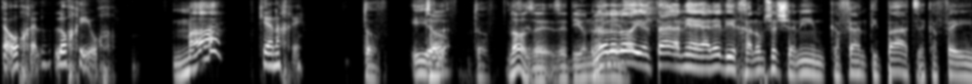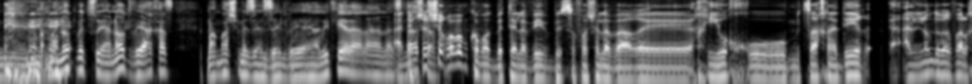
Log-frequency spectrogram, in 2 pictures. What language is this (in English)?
Hebrew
